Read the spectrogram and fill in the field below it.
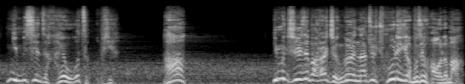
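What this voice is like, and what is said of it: Loud, agitated shouting. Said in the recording (Chinese): “您小声点，别激动”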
